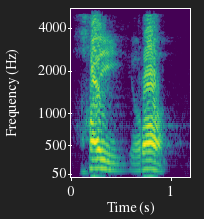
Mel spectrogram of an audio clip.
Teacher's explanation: ما ينفعش ارقق الخاء لازم اقراها مفخمه واقول خيرا لان كمان الياء كمان وقعت بين مفخمين، بين الخاء المفخمه تفخيم عالي وحركه بفتح في المرتبه الثانيه، وراء مفخمه.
